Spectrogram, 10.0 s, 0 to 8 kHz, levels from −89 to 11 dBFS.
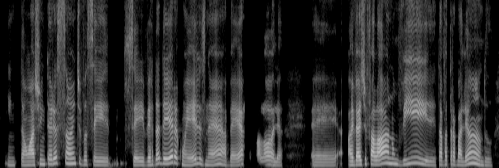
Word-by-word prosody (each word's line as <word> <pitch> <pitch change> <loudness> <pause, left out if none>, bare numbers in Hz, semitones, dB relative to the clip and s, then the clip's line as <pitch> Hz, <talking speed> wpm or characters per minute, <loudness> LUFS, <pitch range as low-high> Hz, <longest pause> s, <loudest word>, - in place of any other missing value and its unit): Então, 170 0 -4
acho 180 +5 +3
interessante 240 +3 0
você 175 -4 -5 0.3
ser, 170 -1 -3
verdadeira 235 - +2
com 185 -6 -8
eles, 205 +6 -1
né, 180 +5 -1
aberta, 170 +6 -2 0.2
fala: 195 +2 -1
"Olha", 160 -3 -5 0.6
eh, 150 0 -9 0.2
ao 180 - +1
invés 195 +2 +5
de 230 - -4
falar: 205 +5 +6
"Ah - - +2
não 235 -2 -2
vi, 210 -2 0
estava 190 +4 -3
trabalhando", 185 -2 -1
190 Hz, 130 wpm, -23 LUFS, 170-225 Hz, 0.6 s, falar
